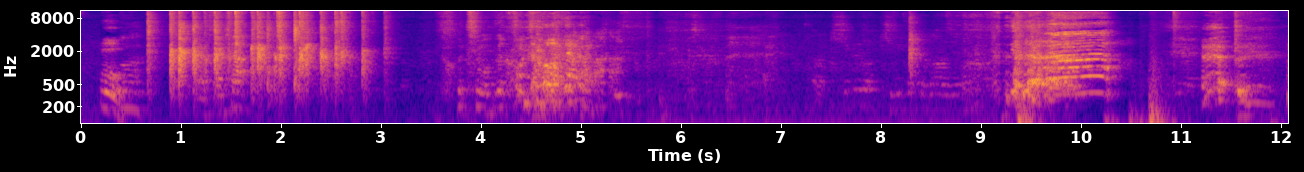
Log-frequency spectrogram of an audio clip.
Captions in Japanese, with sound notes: お来た、来た。[拍手] こっちもこっち切る切り方いっぱいある。グラグこ切ってもさ、 [笑い] [笑い]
